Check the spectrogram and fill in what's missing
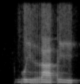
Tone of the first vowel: low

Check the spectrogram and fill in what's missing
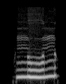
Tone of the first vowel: rising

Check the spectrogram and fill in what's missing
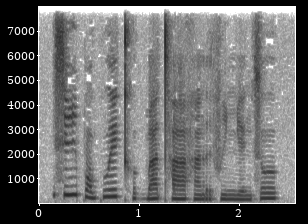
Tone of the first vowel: high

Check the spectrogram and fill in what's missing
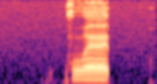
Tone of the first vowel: low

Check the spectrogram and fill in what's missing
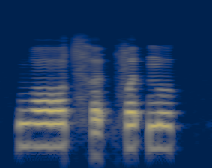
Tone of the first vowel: high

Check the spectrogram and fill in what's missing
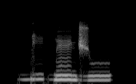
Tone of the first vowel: high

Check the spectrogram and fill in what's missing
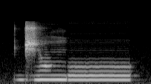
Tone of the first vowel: high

